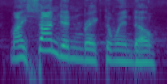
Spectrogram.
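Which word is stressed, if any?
son. The word "son" is said louder.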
